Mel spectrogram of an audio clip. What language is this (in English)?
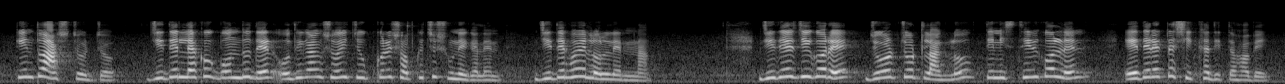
Bangla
